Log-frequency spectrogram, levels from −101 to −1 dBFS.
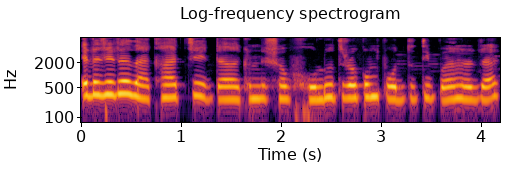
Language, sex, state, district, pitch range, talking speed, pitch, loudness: Bengali, female, West Bengal, Kolkata, 270-305 Hz, 170 wpm, 285 Hz, -20 LUFS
